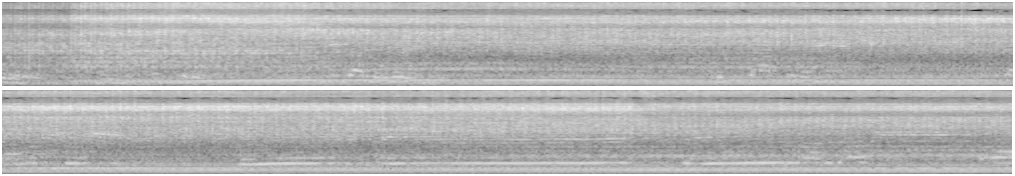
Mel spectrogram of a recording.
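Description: Tractor engines roar loudly under heavy strain.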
